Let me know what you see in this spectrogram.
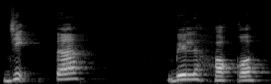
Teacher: حمزہ پر جزم کی حرکت ہے، جھٹکے کے ساتھ ادا کیا جائے گا، جیسے جئتا بالحق۔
